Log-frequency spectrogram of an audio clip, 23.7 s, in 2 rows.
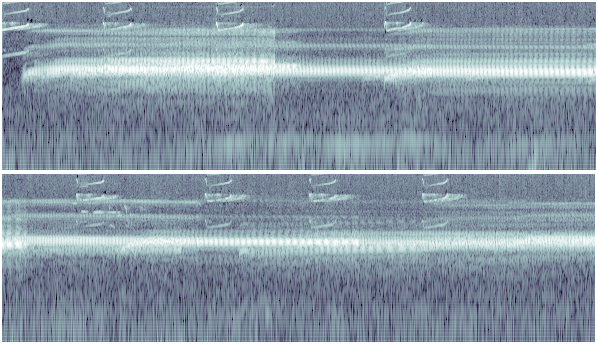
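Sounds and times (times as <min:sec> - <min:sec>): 
Woodhouse's toad chorus of buzzy trills: 0:00.0 - 0:23.7.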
